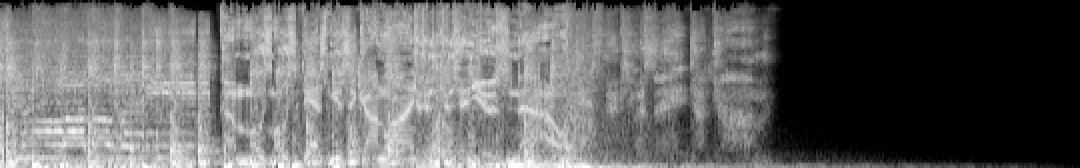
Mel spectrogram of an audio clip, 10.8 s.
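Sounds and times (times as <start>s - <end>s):
beat mix music: 0.2s - 7.6s.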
